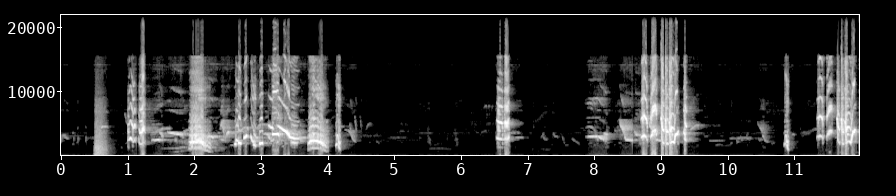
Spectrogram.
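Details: Energetic Oriental magpie-robin song used to set others singing: a dense opening run of mixed whistles and scratchy notes, a long silence, then scattered single notes and loud chattering bursts.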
